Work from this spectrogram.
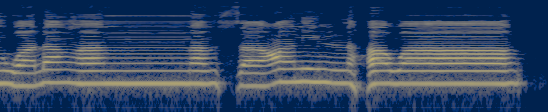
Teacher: یہ ہا بڑی ہے، یہ اقصائے حلق جو ہے وہاں سے اس کا مخرج ہے، اور اس کو ہم نے یہاں غنہ کیا ہے عن الہوا، اور یہ بھی بڑی ہا ہے، یہ بھی اقصائے حلق سے اس کا مخرج ہے.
